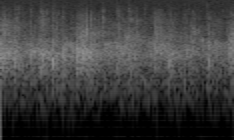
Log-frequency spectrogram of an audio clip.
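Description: A crowd applauding steadily, many hands clapping at once in a dense, continuous wash of sound with no pauses, fairly loud throughout.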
